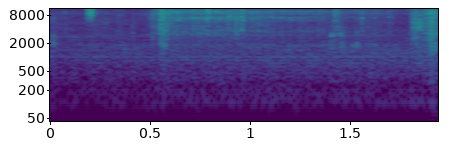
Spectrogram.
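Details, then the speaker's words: Transfer case from a 2007 vehicle, strip-down for rebuild, heat marks present: bearing turned by hand gives a faint gritty crackle and rasp with no smooth spin. It is the worst bearing yet, worn, chewed up and apparently spun on its shaft. "She don't sound super good."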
